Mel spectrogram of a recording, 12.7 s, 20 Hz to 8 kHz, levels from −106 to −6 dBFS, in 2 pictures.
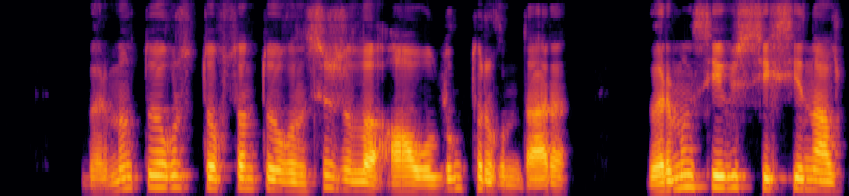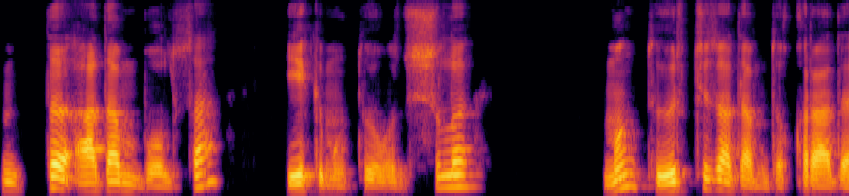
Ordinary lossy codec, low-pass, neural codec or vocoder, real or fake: none; none; none; real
